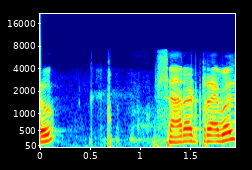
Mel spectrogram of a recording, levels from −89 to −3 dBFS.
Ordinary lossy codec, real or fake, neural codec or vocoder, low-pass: none; real; none; 7.2 kHz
